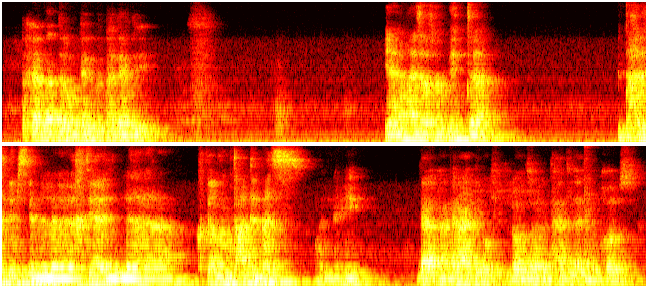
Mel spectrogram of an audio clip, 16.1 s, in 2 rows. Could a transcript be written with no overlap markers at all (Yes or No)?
Yes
